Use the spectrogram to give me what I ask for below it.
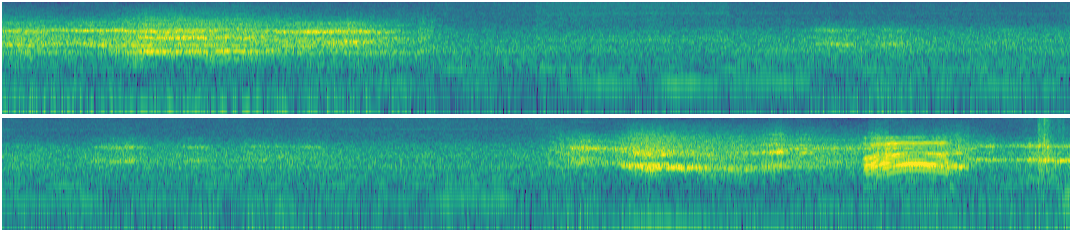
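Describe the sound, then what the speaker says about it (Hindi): A car in the racing game Driveclub drifts through a hot hatch cup race, tyres squealing and skidding steadily over a droning engine, with excited talk and crowd-like noise layered on top. "बाप रे क्या गजब ड्रिफ्ट खाई मैंने, गजब था वो, फिर से ड्रिफ्ट"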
